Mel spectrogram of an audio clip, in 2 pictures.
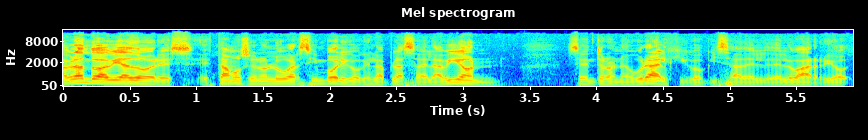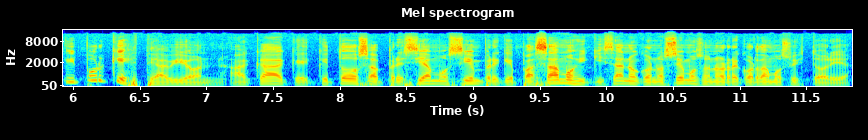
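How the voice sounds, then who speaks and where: A man talks at a fairly quick pace in a normal speaking voice, at a medium pitch, with lively intonation. The sound is dry and close, with no echo. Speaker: TV interviewer. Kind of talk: interview. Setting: outdoors, in a town plaza.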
